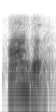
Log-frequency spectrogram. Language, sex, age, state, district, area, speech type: Kannada, male, 45-60, Karnataka, Dharwad, rural, conversation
